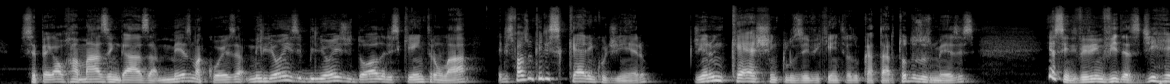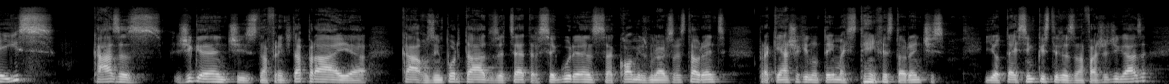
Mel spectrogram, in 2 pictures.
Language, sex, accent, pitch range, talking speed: Portuguese, male, Brazilian, 95-130 Hz, 190 wpm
